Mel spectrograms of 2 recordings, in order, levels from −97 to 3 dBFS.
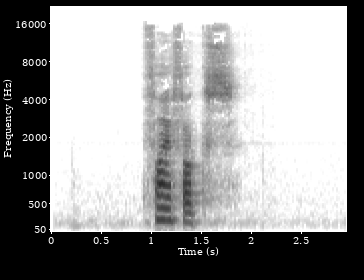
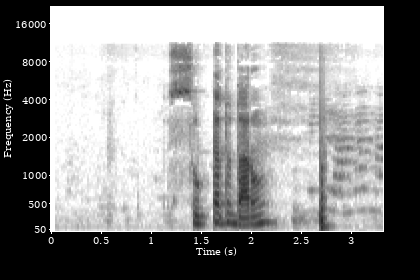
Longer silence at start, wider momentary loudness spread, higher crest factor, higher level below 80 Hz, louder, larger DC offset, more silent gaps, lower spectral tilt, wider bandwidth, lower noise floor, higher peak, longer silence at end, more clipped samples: second, 0.95 s vs 1.2 s; second, 12 LU vs 16 LU; about the same, 22 dB vs 22 dB; second, -80 dBFS vs -42 dBFS; about the same, -23 LUFS vs -22 LUFS; neither; neither; about the same, -3.5 dB/octave vs -4.5 dB/octave; first, 16.5 kHz vs 11.5 kHz; first, -79 dBFS vs -68 dBFS; second, -6 dBFS vs -2 dBFS; first, 1.15 s vs 0 s; neither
